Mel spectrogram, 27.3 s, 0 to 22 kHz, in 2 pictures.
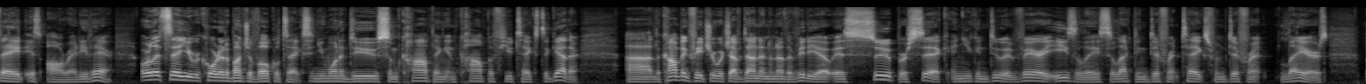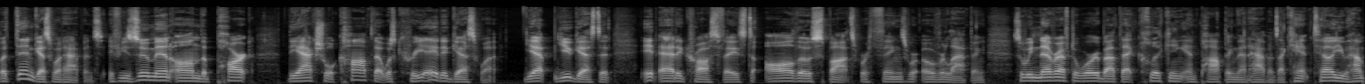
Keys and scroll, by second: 1.1 BackSpace.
